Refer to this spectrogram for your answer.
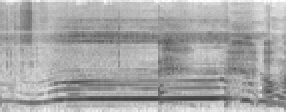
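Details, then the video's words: A Siberian husky puppy gives a low start that rises into a steady, drawn-out howl. Brief voices and noises cut across it near the end. "Husky siberian howling"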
